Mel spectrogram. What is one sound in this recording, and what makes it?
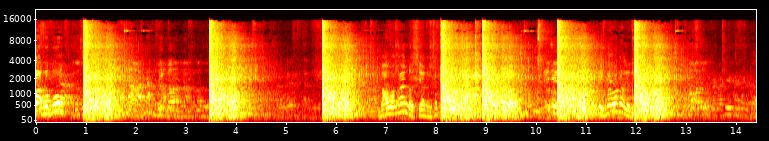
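Pistol shots crack loudly one at a time outdoors, each ringing out briefly.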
